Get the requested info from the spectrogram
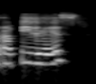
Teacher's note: es aguda, lleva el acento en la última sílaba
